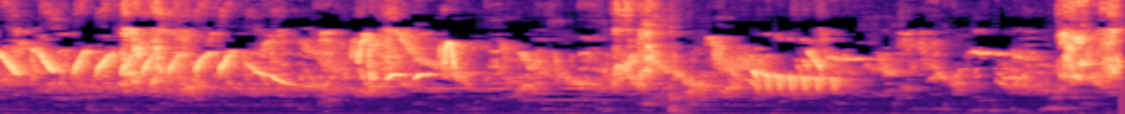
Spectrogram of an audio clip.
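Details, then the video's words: Yellow-fronted canary, a pet finch prized for its melodious song, pouring out bright chattering warbles and quick trills in bursts, with a short dip in volume near the middle. "Ocehan burung mozambik"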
